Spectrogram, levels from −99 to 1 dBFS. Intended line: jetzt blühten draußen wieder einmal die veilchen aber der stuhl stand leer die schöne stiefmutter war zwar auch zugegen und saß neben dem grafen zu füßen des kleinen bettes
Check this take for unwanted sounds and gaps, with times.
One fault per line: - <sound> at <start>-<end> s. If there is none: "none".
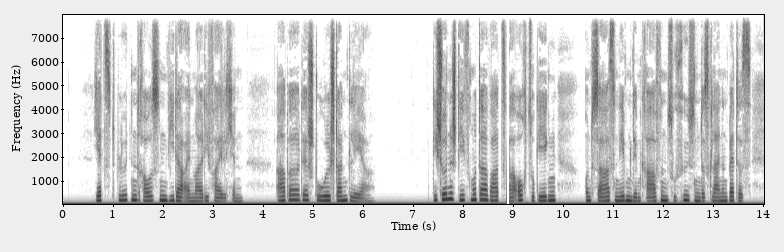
- dropout at 8.9-8.9 s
